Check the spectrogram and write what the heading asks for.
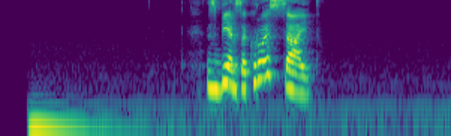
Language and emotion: Russian, angry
